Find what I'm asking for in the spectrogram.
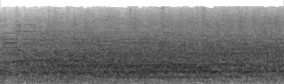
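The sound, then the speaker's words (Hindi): Loud, sustained applause from an audience at a Devi Jagran devotional event welcoming a Bhojpuri singer. It is a dense, steady wash of clapping hands with no break from start to finish. “तो इनका खातिर जोरदार ताली हो जाओ।”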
